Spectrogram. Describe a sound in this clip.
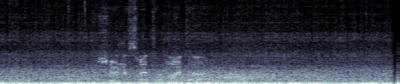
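A young man talks inside a moving car.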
